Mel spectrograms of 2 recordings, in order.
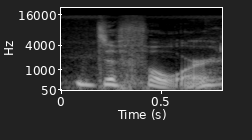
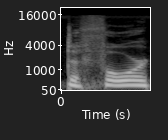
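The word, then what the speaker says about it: DeFoor: family murders the four de four d-e-f-o-o-r-d-four okay maybe you pronounce that a different way but it looks like de four to me and i'm going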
